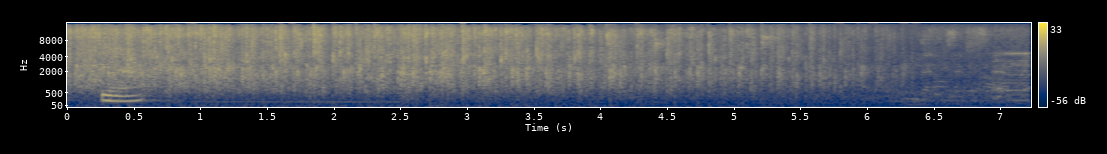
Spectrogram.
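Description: A crowd applauds and cheers indoors.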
